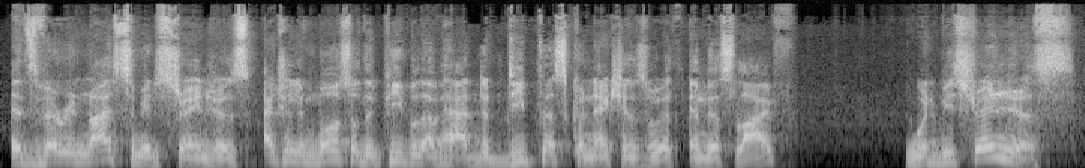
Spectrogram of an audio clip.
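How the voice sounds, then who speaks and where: Husky and mid-range, this thirty-something man from Eswatini talks about himself at a moderate pace in a frank interview. He's a lively storyteller who keeps slipping in asides that act out how others reacted.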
